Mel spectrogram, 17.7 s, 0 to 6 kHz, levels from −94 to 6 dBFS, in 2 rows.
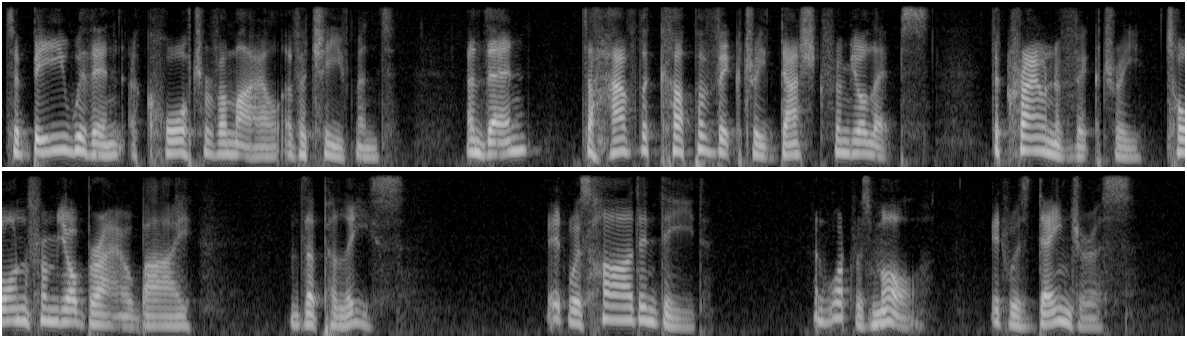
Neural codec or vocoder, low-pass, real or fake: vocoder, 22.05 kHz, 80 mel bands, WaveNeXt; 5.4 kHz; fake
